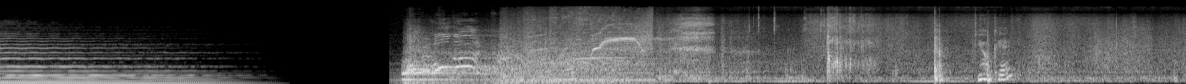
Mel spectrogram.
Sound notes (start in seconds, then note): 4.0 glass breaking and screaming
